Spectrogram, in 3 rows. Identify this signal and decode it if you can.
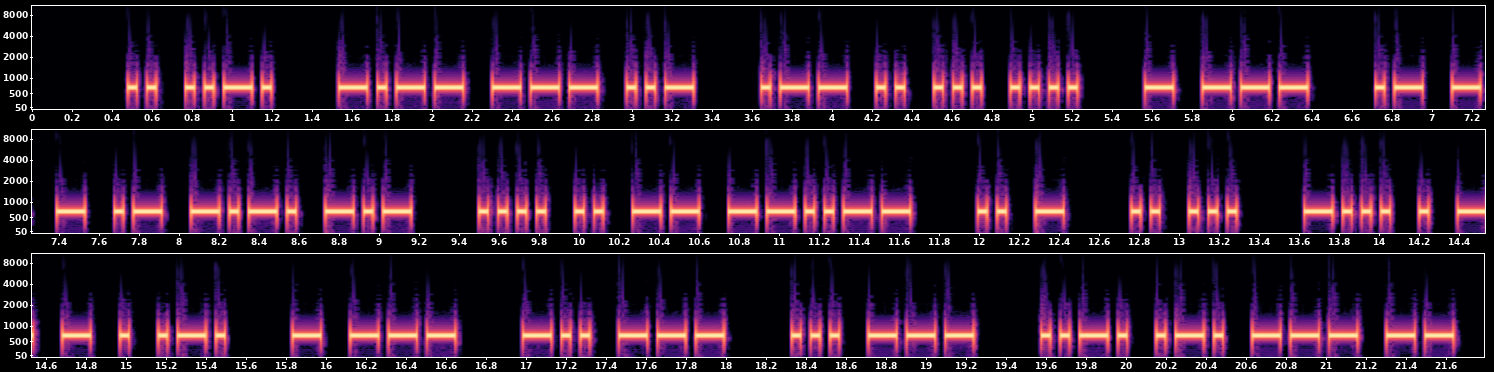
Morse code, heard as a keyed tone, about 25 wpm, 700 Hz. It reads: IF YOU WISH TO ATTACK HIM, IT IS BETTER TO DO SO FROM
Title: Sentences from Top 1600 Words 25wpm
